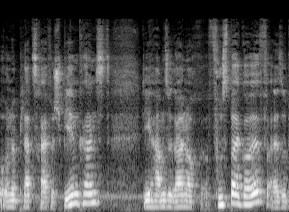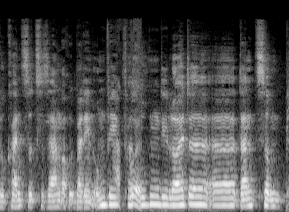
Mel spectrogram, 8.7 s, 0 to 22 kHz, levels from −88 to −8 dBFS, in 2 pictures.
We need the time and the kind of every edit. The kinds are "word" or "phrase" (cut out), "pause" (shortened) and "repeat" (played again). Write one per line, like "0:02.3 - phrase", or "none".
none

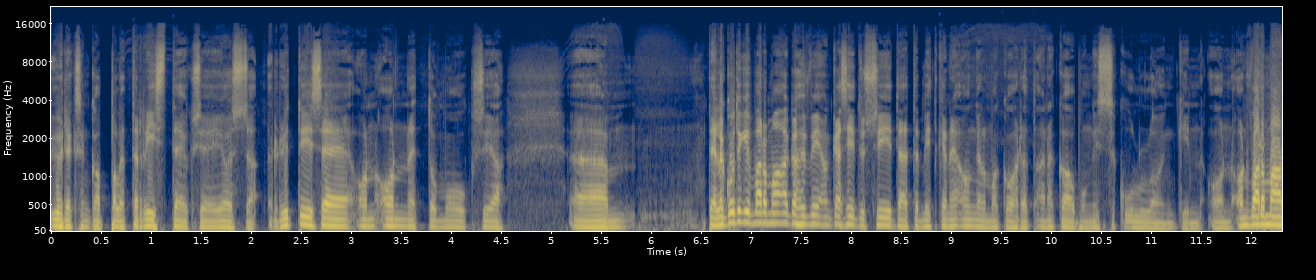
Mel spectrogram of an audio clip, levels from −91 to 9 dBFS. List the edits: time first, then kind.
none

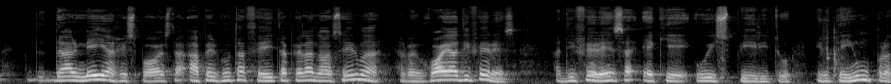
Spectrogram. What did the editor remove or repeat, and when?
none

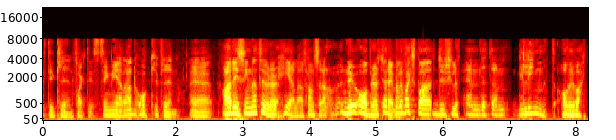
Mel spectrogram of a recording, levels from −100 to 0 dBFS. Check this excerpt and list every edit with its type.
0:03.5 - word
0:05.3 - word
0:05.8 - word
0:06.2 - word
0:07.0 - pause

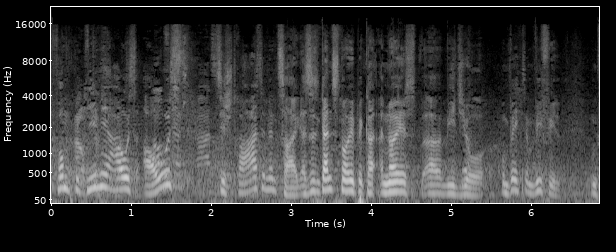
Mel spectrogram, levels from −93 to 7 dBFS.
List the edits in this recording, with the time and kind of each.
0:02.1 - word
0:02.8 - word
0:05.9 - phrase

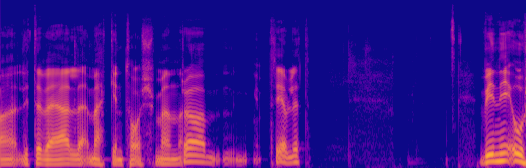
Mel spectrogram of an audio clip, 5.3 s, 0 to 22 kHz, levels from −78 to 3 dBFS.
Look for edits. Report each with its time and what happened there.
0:01.8 - word
0:02.6 - word

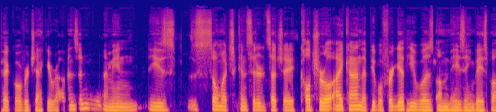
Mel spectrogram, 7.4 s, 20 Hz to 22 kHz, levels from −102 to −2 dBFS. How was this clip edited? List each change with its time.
0:02.7 - pause
0:04.5 - pause
0:06.1 - word
0:06.5 - phrase

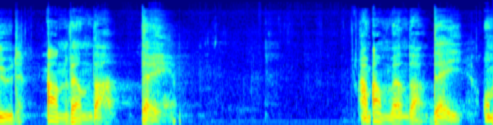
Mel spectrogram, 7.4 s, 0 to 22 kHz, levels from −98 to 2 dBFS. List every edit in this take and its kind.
0:05.6 - word

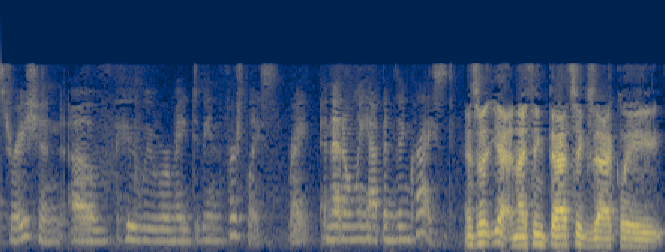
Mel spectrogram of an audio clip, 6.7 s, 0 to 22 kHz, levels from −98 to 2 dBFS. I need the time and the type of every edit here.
0:01.1 - pause
0:04.6 - pause

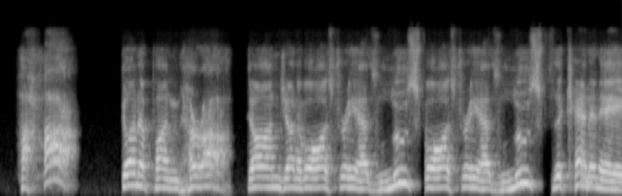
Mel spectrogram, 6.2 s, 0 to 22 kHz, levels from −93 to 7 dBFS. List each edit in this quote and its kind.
0:01.8 - word
0:02.4 - pause
0:04.2 - repeat

